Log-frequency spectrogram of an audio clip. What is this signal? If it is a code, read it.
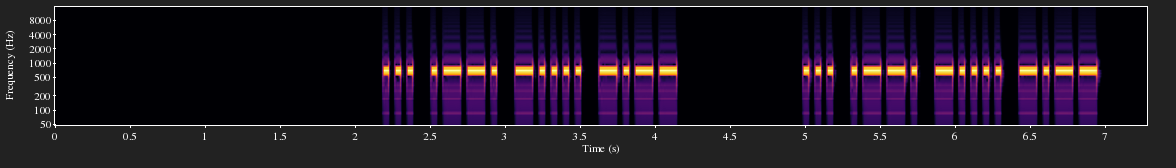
Morse code, heard as a keyed tone, about 32 wpm, 700 Hz. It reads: SP6Y SP6Y
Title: DXCC-100 Call Signs - 4 Characters - Repeated 2x - 30wpm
